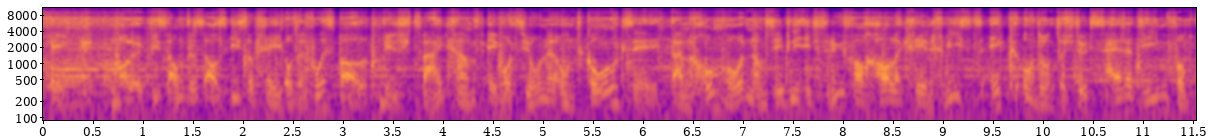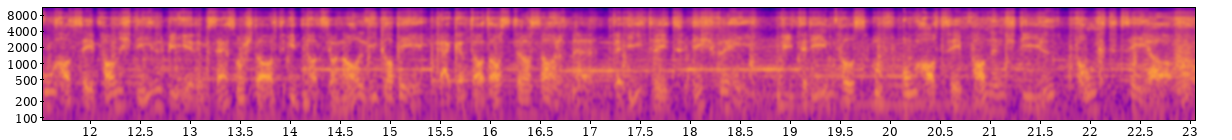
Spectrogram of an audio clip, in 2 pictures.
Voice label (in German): Werbespot; RadioZuerisee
